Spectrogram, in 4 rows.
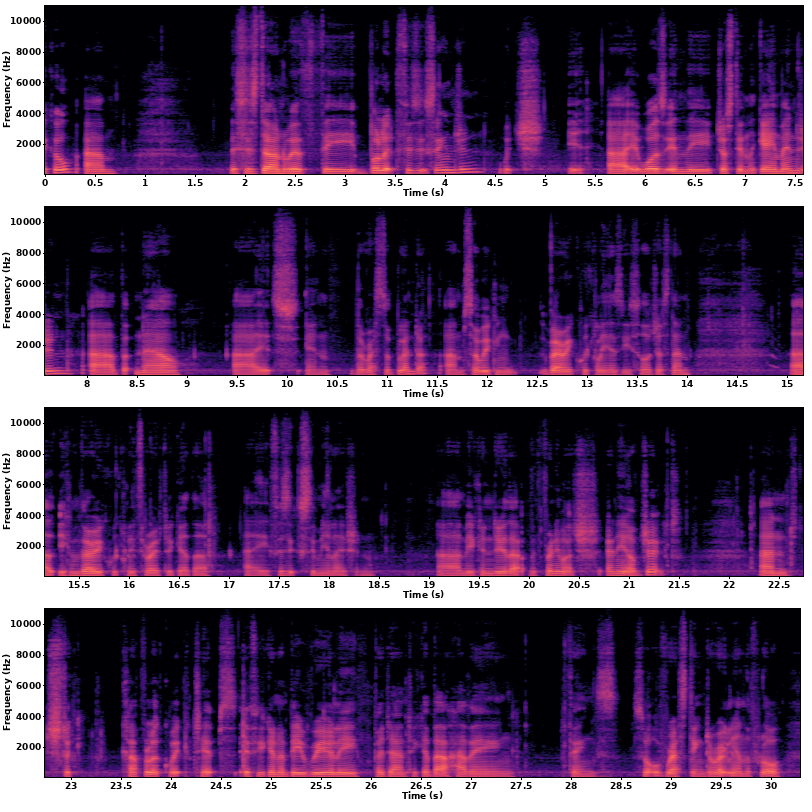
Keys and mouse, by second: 9.9-11.7 middle drag, 16.3-17.5 middle drag, 20.9-22.9 middle drag, 23.2 alt+a, 24.1 KP_1, 24.7 KP_5, 25.6 KP_5, 26.9 middle click, 29.2-30.2 middle drag.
